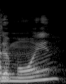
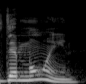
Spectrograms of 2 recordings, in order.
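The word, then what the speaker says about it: Des Moines: De Mo. Don't. This is like the baloney of cities. It's De Moine. Why are there S's? It's It's French.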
